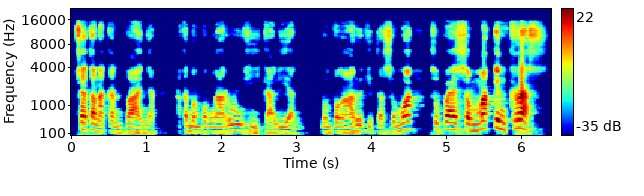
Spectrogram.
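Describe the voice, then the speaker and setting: A man preaching a sermon, rising high and loud to urge and dropping low and soft to warn. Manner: rises in pitch and volume when urging, drops low and soft when warning.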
